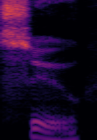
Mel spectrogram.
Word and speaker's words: Xu: and it turns out there are names in Chinese that are pronounced Sue or close to it. The closest one is a family name written in English as xu or su either way.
